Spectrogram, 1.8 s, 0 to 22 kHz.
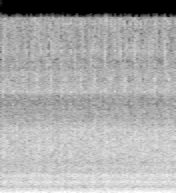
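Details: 2008 Ford Explorer with random stall and no-start (alternator wiring, MAF, throttle position sensor, fuel pump suspected but unconfirmed): quiet, even idle with no stumble or miss; idling normally.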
